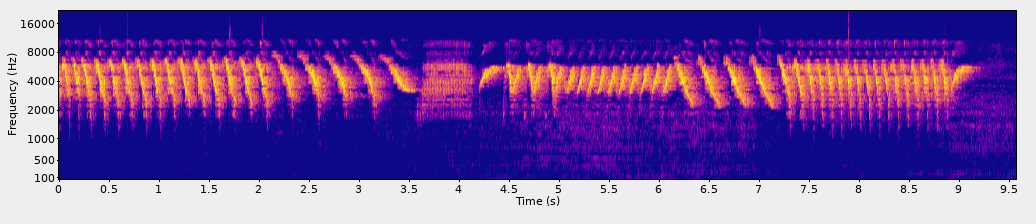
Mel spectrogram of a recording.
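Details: Canary rolling song recorded as tutor material: fast runs of repeated high notes broken by downward-sweeping slurs and a short buzzy burst, then resuming in quick trills before stopping near the end.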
